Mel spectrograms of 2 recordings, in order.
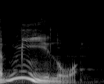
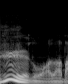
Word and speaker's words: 汨罗: 好，下面重点呢要讲一讲湖南的汨罗，你不会读成日罗了吧？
